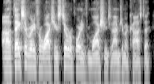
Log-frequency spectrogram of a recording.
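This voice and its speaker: Emphatic male host, lowish voice. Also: racing, very noisy. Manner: conversational, emphatic, swearing. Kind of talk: live news show sign-off. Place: Washington studio.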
